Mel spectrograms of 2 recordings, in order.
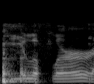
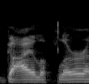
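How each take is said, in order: First: Guy is said with the French 'ghee' sound. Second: Guy is said like the English word guy. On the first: The speaker calls it right. "then I found that it was" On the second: The speaker calls it wrong. "I'd pronounce it as"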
